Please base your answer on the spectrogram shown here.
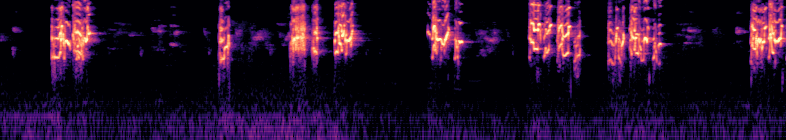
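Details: Pet lovebirds chirping: loud, harsh, broadband chirps in short bursts and paired notes, spaced about a second apart, with faint softer twitters between; no other sounds.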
